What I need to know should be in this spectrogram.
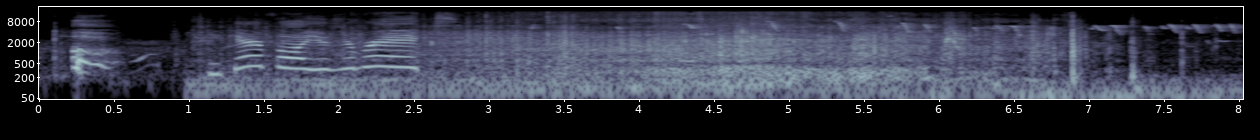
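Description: Small plastic wheels roll and rattle over pavement.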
